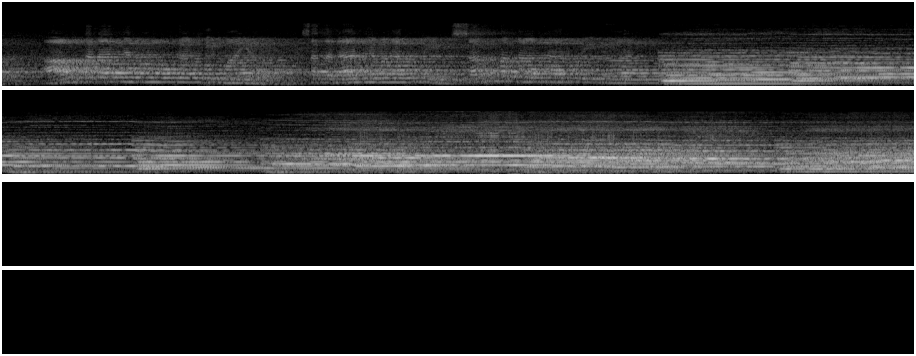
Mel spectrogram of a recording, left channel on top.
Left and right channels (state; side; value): silent; right; 59 dB below the other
